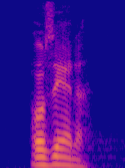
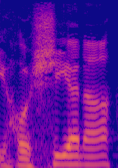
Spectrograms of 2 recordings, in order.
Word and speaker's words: Hosanna: This word Hosanna in Hebrew, you pronounce it a little bit differently. You'd pronounce it things like maybe Hoshiana or something like that.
